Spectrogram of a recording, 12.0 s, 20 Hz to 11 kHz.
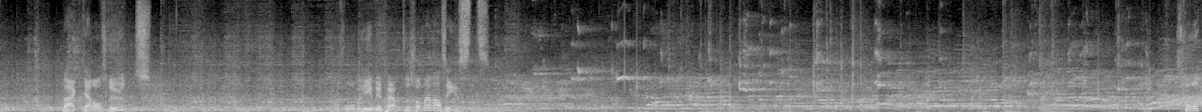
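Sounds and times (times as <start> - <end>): shoes squeaking on court floor: 5.2 - 11.7.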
